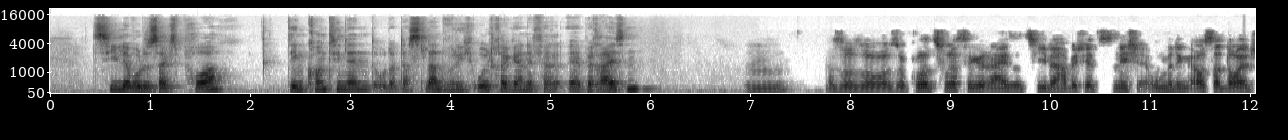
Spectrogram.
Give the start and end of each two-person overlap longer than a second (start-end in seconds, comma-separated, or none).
none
